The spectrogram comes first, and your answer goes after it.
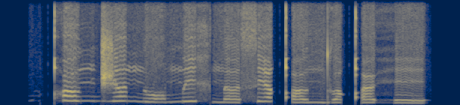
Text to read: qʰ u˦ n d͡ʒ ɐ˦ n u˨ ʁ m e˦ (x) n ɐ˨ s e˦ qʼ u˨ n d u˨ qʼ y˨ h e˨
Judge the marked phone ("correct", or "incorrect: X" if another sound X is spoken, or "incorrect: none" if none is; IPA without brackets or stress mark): correct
